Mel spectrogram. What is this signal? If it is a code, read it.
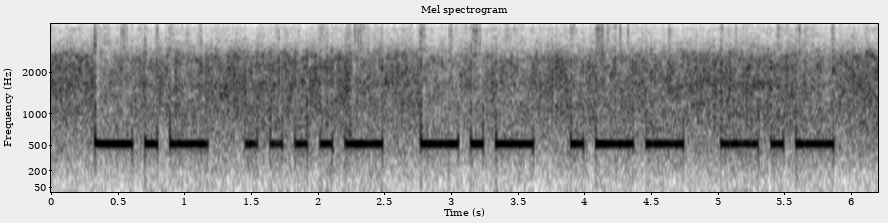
Morse code, heard as a keyed tone, about 13 wpm, 520 Hz, with radio noise. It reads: K4KWK
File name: beacons / k4kwk-b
